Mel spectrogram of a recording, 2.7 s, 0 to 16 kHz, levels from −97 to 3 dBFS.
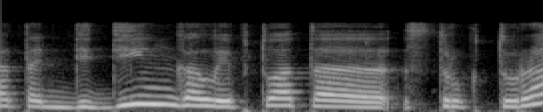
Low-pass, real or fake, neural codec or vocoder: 7.2 kHz; real; none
